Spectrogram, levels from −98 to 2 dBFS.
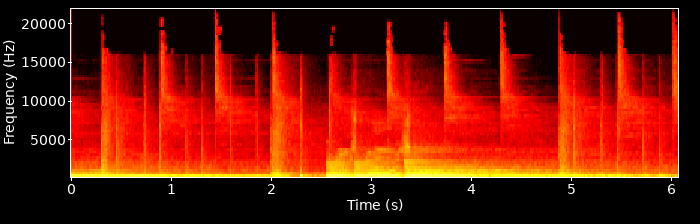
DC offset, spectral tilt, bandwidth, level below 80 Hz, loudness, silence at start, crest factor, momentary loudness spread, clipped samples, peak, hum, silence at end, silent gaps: under 0.1%; -7.5 dB/octave; 18.5 kHz; -30 dBFS; -21 LUFS; 0 s; 16 dB; 9 LU; under 0.1%; -4 dBFS; none; 0 s; none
